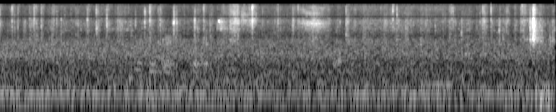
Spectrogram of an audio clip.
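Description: Steady outdoor background hum and hiss, with a faint low bird call about a second in.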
